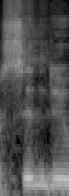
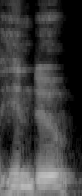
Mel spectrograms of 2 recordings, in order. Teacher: on the west side of the river they pronounce an initial S as an H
